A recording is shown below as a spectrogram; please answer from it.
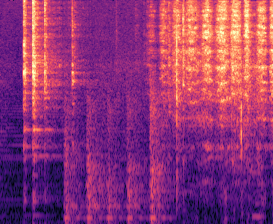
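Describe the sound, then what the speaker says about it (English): Trifle pudding mixture being whisked in a pot, a steady run of close metallic scraping and clinking as the whisk strikes the pot's sides, continuous and busy throughout with no talking. "we're gonna whisk this together"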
